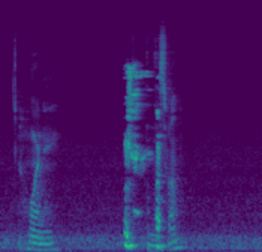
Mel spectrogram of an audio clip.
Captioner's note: chuckling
